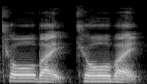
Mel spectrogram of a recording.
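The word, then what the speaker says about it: 競売: 발음은 교기. 경합하네요. 교고. 경매자죠. 경매합니다. 교바이.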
